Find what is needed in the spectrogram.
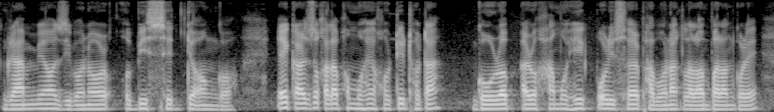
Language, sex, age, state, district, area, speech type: Assamese, male, 30-45, Assam, Udalguri, rural, spontaneous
